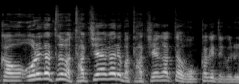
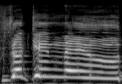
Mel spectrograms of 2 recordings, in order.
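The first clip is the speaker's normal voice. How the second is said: very high put-on actress voice; 10 semitones higher than usual. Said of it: "ずーっと[name]のモノマネで".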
